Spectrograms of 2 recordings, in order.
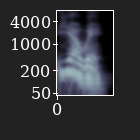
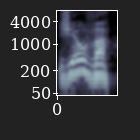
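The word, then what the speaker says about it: Yahweh: quais eram as vogais o Consenso geral é que o nome seria pronunciado e a fé ou iaué mas em algum momento surgiu a pronúncia Jeová ou iavé que se tornou mais popular Mas e a fé ou iauê talvez seja a pronúncia correta embora não tenhamos certeza este é o nome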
